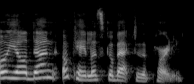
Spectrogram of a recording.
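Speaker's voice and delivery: assured, breezy matter-of-fact. Giving advice on a child's tantrums, the speaker shows how to say the line, matter-of-fact, like it's happening. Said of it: "So you say it like this".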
